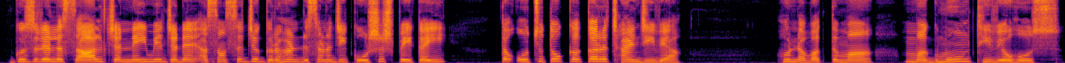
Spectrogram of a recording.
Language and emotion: Sindhi, sad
